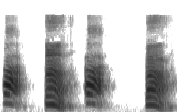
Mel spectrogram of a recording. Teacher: 4 নম্বর টোনকে falling tone বলবো, এটা falling হয়ে নিচে নামবে।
